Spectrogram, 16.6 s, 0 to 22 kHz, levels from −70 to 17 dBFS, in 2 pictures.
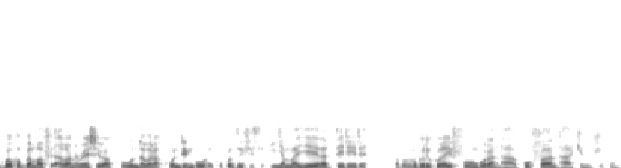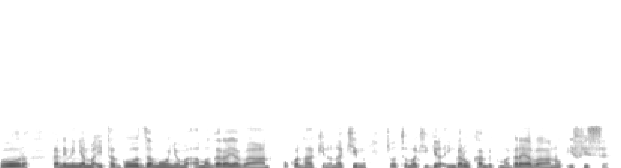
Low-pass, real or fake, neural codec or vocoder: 5.4 kHz; fake; codec, 16 kHz, 4 kbps, X-Codec, HuBERT features, trained on LibriSpeech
